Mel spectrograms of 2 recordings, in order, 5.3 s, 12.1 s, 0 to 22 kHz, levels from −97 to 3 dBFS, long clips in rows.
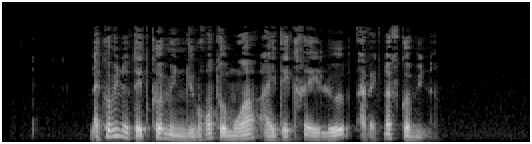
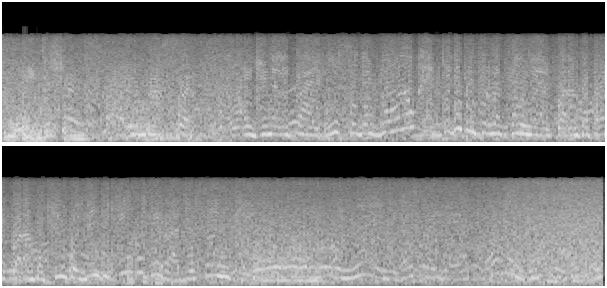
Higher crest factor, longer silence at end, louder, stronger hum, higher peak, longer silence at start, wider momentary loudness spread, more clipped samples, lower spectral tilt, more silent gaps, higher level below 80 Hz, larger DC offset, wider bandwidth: first, 20 dB vs 14 dB; first, 1.05 s vs 0 s; second, -27 LUFS vs -14 LUFS; neither; second, -8 dBFS vs 0 dBFS; first, 0.9 s vs 0 s; about the same, 6 LU vs 4 LU; neither; first, -6.5 dB/octave vs -5 dB/octave; neither; second, -64 dBFS vs -34 dBFS; second, under 0.1% vs 0.4%; first, 11 kHz vs 9 kHz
